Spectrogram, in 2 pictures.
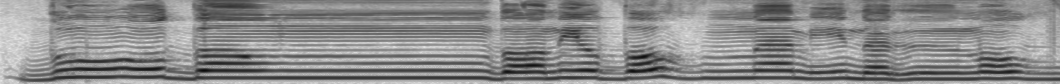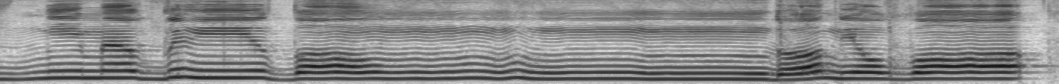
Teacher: karena do ini huruf tebal, maka bunyinya pun ikhfanya berbeda dengan bunyi huruf tipis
